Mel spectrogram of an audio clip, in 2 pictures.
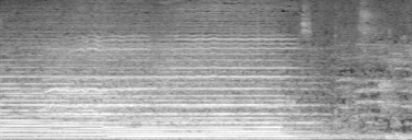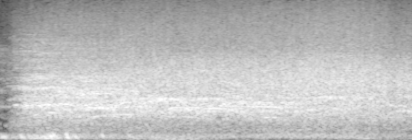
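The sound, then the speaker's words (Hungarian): Sustained tonal music with a chanted or sung line fades out, then after a short quiet gap a loud, dense wave of applause from a large crowd bursts in and continues steadily to the end, greeting the Holy Father's catechesis, as is customary. “Kedves Mária Rádió hallgatók, a szokott módon tapsviharral köszöntik a Szent Atya mai katekézisét.”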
